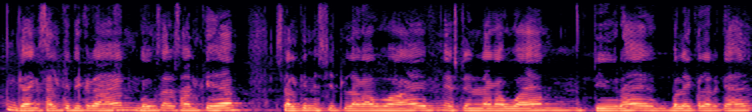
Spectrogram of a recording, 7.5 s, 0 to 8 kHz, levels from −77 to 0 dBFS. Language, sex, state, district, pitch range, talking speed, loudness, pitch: Hindi, male, Bihar, Katihar, 145-155 Hz, 205 wpm, -15 LUFS, 150 Hz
